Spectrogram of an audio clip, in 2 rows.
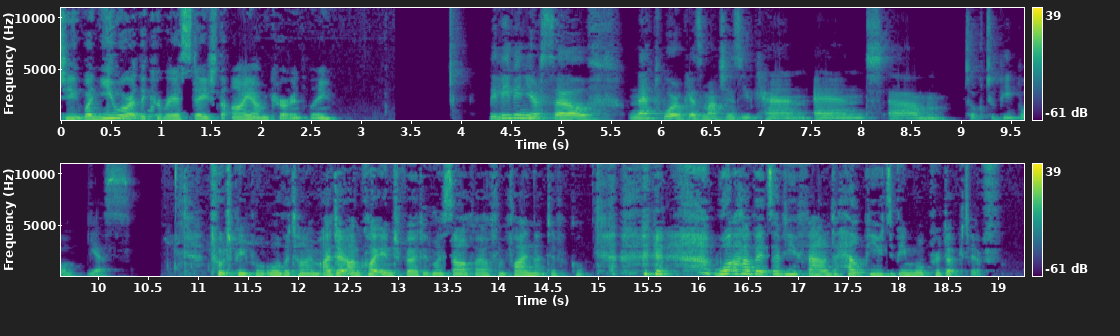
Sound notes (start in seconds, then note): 15.0 chuckles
